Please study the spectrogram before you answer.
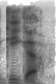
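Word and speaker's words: Giger: a mixed bag here is it gerer or uh we say Giga yeah g okay yeah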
